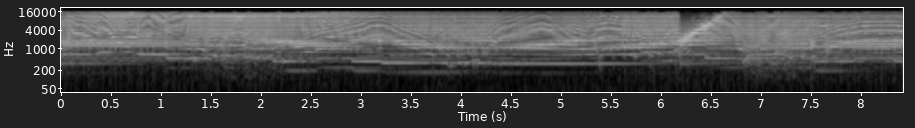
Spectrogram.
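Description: Electronic music track made in Reason 2.5: layered synthesizer chords changing in steps, with filter sweeps that rise and fall through them, constantly moving and really dynamic.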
